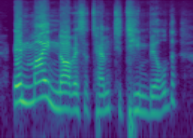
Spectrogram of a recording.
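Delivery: ordinary delivery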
